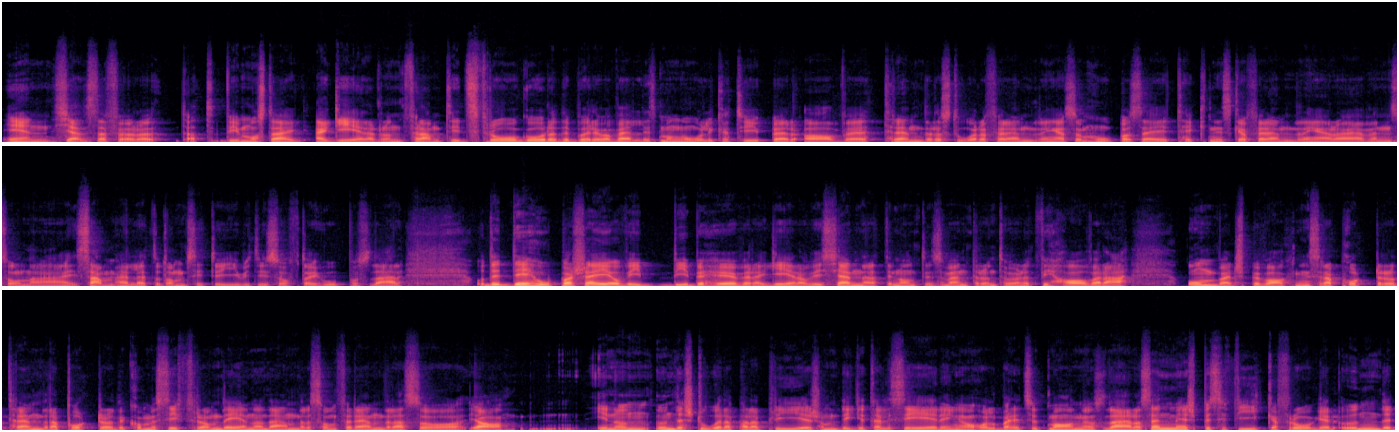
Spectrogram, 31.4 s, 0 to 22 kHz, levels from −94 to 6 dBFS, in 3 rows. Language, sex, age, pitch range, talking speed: Swedish, male, 20-39, 85-100 Hz, 185 wpm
